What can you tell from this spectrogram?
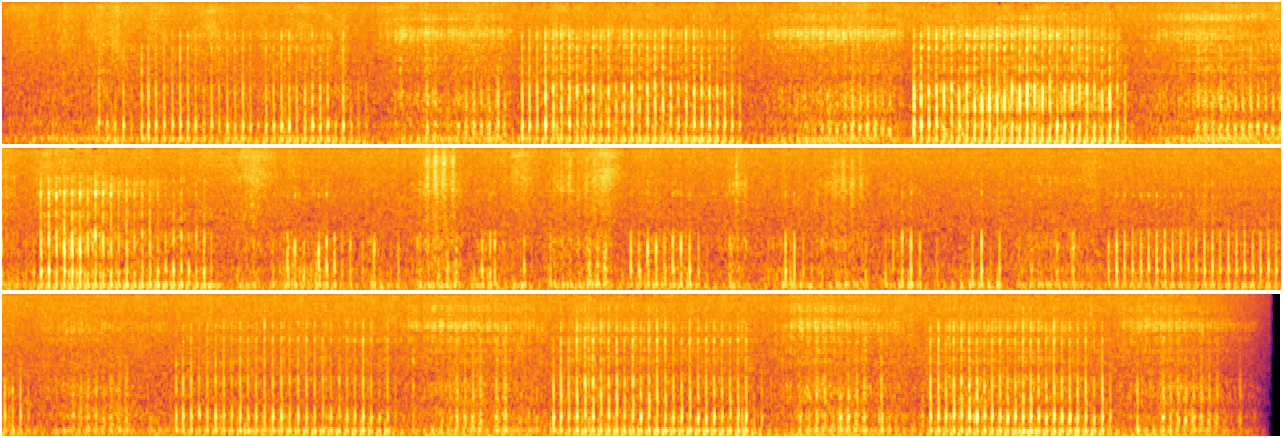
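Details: Domestic cat purring: deep, rumbling low purr in rhythmic surges, each inhale-exhale pulse lasting about a second with short gaps between, steady throughout and close up, no other sounds.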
